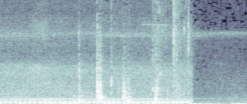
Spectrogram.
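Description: A steady low hum with several light clicks in the second half, cut off abruptly just before the end.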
